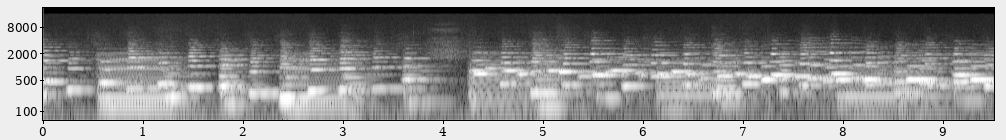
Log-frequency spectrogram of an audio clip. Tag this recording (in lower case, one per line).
playing clarinet
clarinet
